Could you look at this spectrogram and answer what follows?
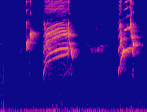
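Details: On a cold day, a goldfinch-canary mule kept with other birds sings bright, high phrases, including canary notes it copied: a quick chirp, a rapid buzzy twittering trill, a thin whistle, then another sharp warbled burst over a faint low hum.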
